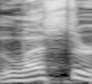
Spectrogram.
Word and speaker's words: Leicester: Leicester. Leicester. Spelled similar to each other. Oh, I see. Like close to each other. Oh, yes. I didn't know that. Yeah. But Leicester is spelled like Leicester.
